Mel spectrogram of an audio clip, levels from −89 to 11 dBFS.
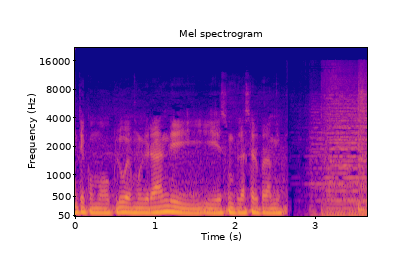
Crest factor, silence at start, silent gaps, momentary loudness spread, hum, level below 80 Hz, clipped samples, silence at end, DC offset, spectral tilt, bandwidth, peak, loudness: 14 dB; 0 s; none; 13 LU; none; -38 dBFS; under 0.1%; 0 s; under 0.1%; -7.5 dB/octave; 11 kHz; -4 dBFS; -18 LUFS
